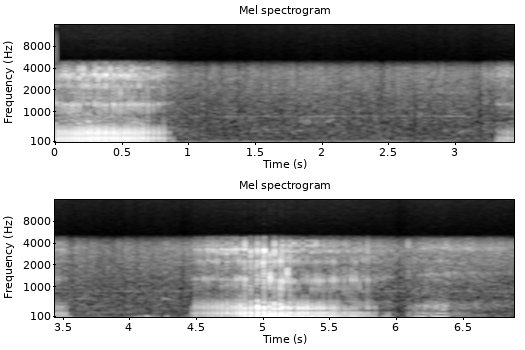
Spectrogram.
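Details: Sleeping Neapolitan Mastiff dog snoring: loud, deep, rattling snores with quieter snorting breaths between.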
